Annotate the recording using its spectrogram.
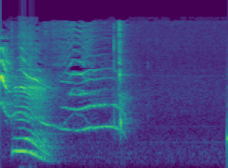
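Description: A short, high, wavering meow-like call lasting about half a second, just after a low falling 'mm'.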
